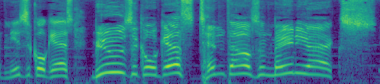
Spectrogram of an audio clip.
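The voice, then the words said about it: Imitates a TV announcer's voice. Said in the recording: “in my best Don Pardo voice”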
